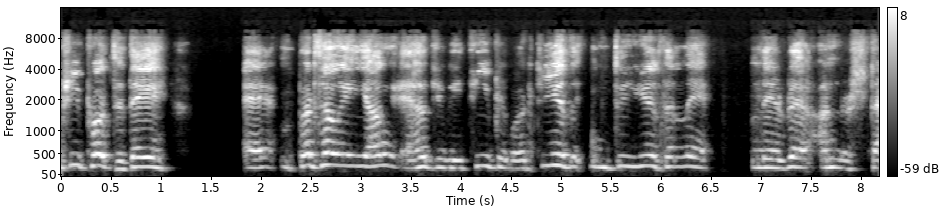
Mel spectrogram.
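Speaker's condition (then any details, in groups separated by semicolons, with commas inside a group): Cerebral palsy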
